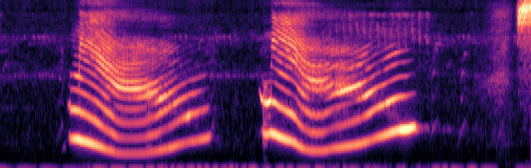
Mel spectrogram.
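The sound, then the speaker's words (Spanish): Two angry cat-like meows, long drawn-out wails with a falling-then-rising pitch, loud, with a short pause between them and no talking. “Entonces, atraída por la discusión, llegó la avispa, que maullaba como gato y muy enojada amenazó.”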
